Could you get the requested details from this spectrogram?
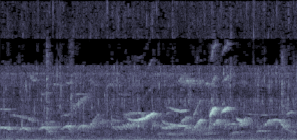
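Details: Male white-rumped shama singing at an aggressive female: short, bright whistled notes, some quickly rising, scattered over three seconds with soft background chatter.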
